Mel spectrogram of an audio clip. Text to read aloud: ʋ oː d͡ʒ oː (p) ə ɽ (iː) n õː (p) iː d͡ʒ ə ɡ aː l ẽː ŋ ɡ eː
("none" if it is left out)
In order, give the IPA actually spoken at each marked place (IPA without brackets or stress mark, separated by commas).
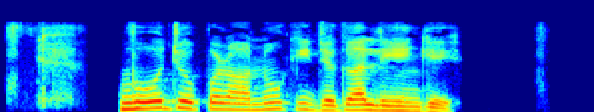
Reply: p, aː, k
